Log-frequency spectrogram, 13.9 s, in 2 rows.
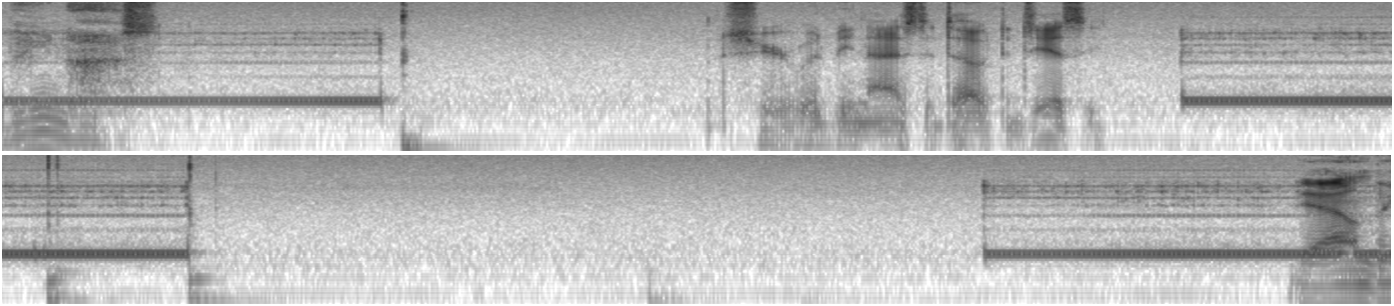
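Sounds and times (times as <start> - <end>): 
phone call ringback tone: 0.0 - 2.0, 5.9 - 7.9, 11.8 - 13.8
faint hiss: 2.0 - 5.9, 7.9 - 11.9
speech: 3.8 - 5.6, 13.6 - 13.8.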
